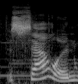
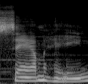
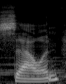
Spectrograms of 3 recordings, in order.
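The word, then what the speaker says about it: Samhain: going into something dangerous Salon which by the way is spelled s m ha a i n it looks like it should be pronounced Sam ha but it's not it is Salon was a day that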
